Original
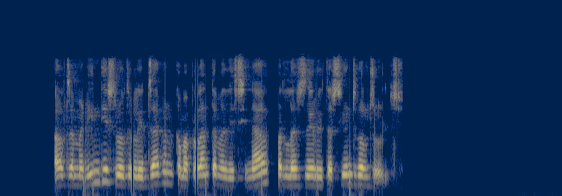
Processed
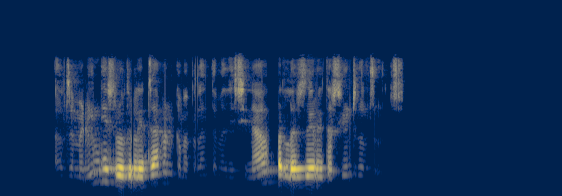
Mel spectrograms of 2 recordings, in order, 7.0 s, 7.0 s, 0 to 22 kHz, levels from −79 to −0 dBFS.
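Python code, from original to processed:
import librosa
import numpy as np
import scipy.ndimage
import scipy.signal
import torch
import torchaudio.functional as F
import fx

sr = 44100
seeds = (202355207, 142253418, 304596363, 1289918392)

y = fx.hum_notches(x, sr, base_hz=50, count=9)
y = fx.vibrato(y, sr, rate_hz=1.8, depth_cents=31.0)
y = fx.filter_lfo_highpass(y, sr, shape='sine', hz=0.47, low_hz=390.0, high_hz=6100.0, q=2.4)
y = F.gain(torch.from_numpy(y), 3.0).numpy()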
